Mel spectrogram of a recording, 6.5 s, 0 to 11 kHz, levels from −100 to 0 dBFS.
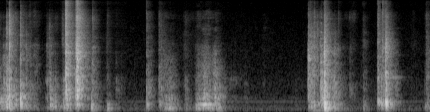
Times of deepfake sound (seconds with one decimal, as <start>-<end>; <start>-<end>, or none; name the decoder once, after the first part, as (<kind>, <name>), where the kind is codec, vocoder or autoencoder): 0.7-1.9 (autoencoder, DAC-VAE)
